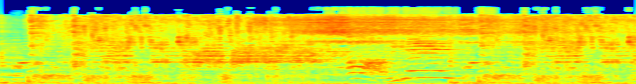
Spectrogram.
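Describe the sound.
A toilet flushes loudly up close, a rushing, gurgling roar that briefly drops out before a second flush surges in; a man exclaims briefly partway through.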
